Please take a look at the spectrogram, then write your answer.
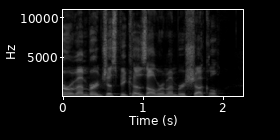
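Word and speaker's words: Shough: Speaking of quarterbacks, Saints named rookie Tyler Show. Shuff. I still don't know how to say his name. Let's start. So, this is going to piss you off. It's shuck. It's shuck.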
